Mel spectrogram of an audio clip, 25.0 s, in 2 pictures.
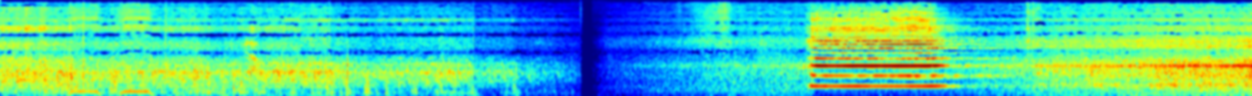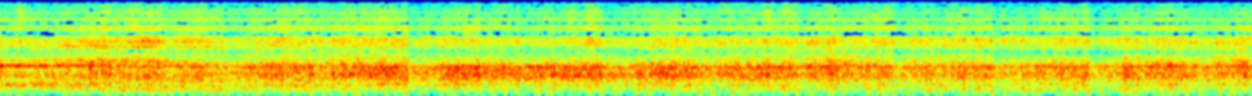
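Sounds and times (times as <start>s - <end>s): train running at speed: 0.0s - 25.0s
locomotive horn blast: 8.1s - 10.1s.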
